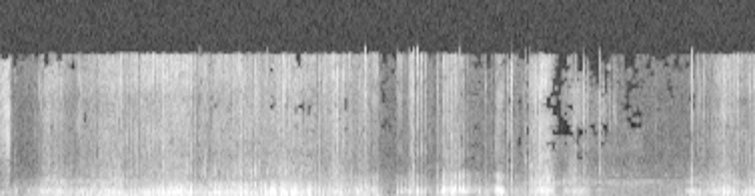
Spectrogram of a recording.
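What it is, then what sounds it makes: Foam microphone windscreen being scratched. Long press-on nails scratch and rub a black foam windscreen on a large condenser mic, making a dense, muffled rustling scrape with little high end. The scratching runs steady and loud for about three seconds, breaks into choppier bursts, dips quieter near the five-second mark, then swells again at the end.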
